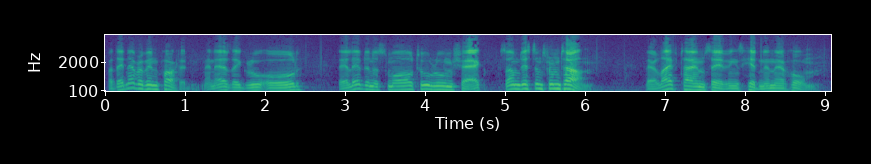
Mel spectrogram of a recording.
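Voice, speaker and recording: A man's voice: mid-range voice, big pitch swings, moderate pace. A man with an American accent narrating a scripted old-time radio drama in a formal, dramatic announcer style. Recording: dull old radio recording.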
